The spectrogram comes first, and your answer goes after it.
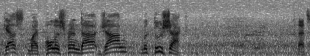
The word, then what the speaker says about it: Matuszak: Special pregame guest, my Polish friend John Matuszak. That's how you want to pronounce it.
